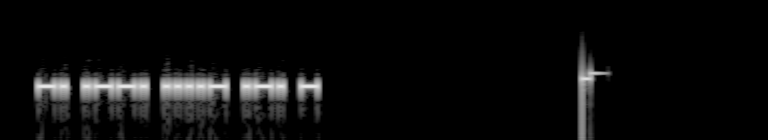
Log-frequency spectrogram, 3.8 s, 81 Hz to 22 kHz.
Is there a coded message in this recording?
Yes: Morse code from 0.2 to 1.6 s, heard as a keyed tone, about 37 wpm, 700 Hz. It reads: NP4RT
